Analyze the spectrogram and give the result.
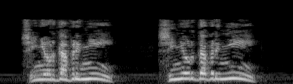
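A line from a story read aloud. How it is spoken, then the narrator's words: Choked shout. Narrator (Italian): gridò Valentin con voce soffocata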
